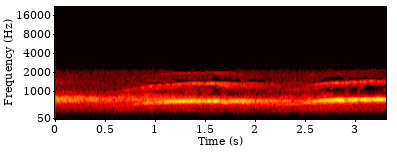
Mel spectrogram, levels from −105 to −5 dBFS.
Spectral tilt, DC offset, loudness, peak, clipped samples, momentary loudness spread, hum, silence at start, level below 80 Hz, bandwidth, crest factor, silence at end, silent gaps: 8.5 dB/octave; under 0.1%; -40 LUFS; -26 dBFS; under 0.1%; 18 LU; none; 0 s; under -90 dBFS; 2.2 kHz; 14 dB; 0 s; none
